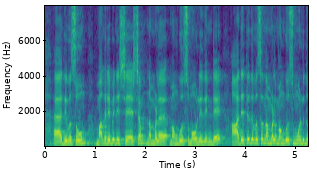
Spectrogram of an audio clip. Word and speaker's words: മൗലിദ്: അപ്പോൊ മങ്കൂസ് മൗലിദ് ഉസ്താദേ മൗലിദ് എന്നാണോ മൗലൂദ് എന്നാണോ പറയേണ്ടത്. പലരും പറയുന്നത് മൗലൂദിന് പോകുന്നില്ലേ? മൗലൂദ് ഉണ്ടല്ലോ മൗലൂദ് മൗലൂദ്. മൗലൂദ് എന്നല്ല കറക്റ്റ് അതിന്റെ ഉച്ചാരണം മൗലിദ് എന്നാണ്.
